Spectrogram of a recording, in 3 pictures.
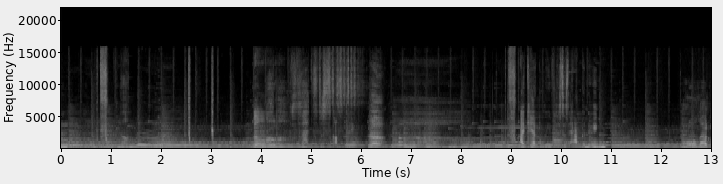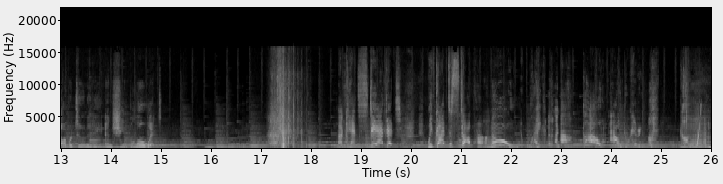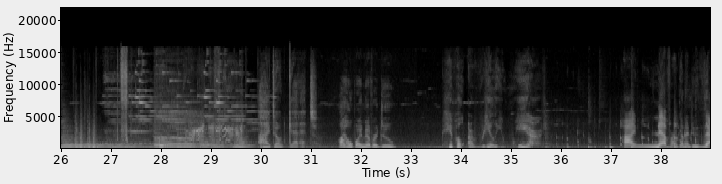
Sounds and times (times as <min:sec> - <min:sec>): Music: 0:00.0 - 0:30.4, 0:33.7 - 0:38.9.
